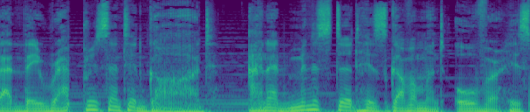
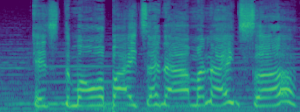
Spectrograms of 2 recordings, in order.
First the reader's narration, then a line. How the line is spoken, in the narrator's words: an excited messenger cried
